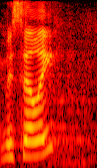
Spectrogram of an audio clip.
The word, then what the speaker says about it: Musilli: I feel like I didn't actually ask you how you pronounce it. Musilli? That's perfect. You got it. Musilli.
